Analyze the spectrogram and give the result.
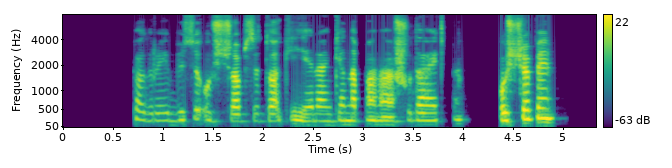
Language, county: Lithuanian, Utena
